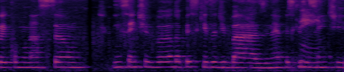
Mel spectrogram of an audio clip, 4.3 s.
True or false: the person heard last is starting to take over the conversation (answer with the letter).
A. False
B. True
A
